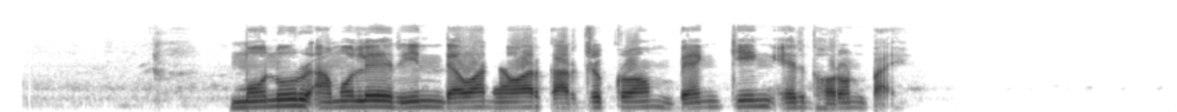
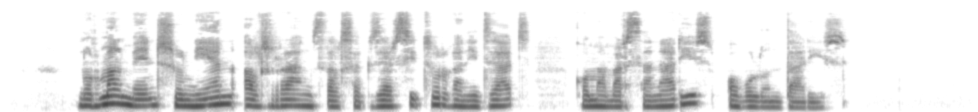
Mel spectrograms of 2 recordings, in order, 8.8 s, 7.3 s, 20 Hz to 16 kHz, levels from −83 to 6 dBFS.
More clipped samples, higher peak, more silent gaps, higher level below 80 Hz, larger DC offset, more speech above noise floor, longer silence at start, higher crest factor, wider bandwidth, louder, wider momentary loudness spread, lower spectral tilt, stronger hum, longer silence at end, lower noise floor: neither; first, -2 dBFS vs -12 dBFS; neither; first, -60 dBFS vs -76 dBFS; neither; first, 70 dB vs 48 dB; first, 1.15 s vs 0.6 s; about the same, 16 dB vs 20 dB; second, 7.6 kHz vs 11.5 kHz; first, -15 LUFS vs -31 LUFS; second, 8 LU vs 11 LU; about the same, -6 dB/octave vs -5 dB/octave; neither; first, 2.15 s vs 1 s; first, -85 dBFS vs -78 dBFS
